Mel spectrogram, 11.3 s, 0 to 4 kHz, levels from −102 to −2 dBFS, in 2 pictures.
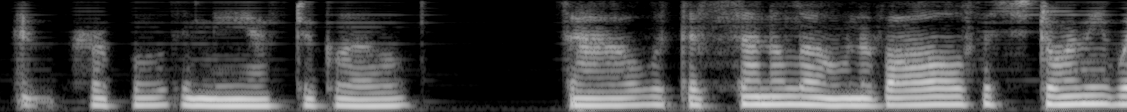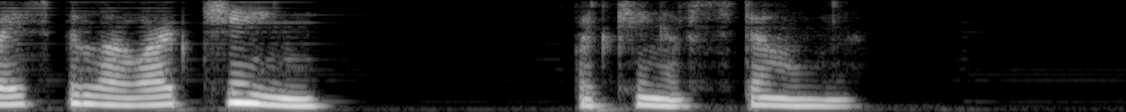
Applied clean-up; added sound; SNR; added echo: neural mask model DeepFilterNet 3.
